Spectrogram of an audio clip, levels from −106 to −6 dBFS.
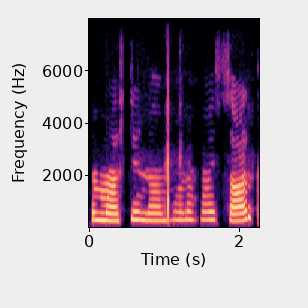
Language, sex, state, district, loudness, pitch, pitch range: Bengali, female, West Bengal, Malda, -18 LUFS, 295 Hz, 275-305 Hz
